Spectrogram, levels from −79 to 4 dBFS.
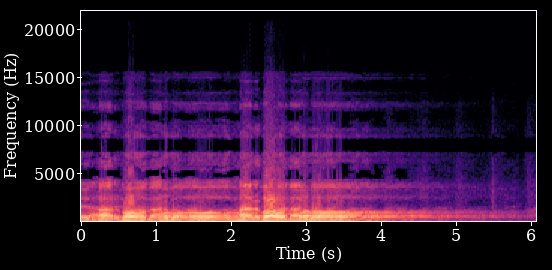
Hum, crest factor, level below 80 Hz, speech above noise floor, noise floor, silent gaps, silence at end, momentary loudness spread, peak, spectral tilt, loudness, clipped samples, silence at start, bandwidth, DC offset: none; 10 dB; -42 dBFS; 29 dB; -36 dBFS; none; 0.55 s; 18 LU; 0 dBFS; -6.5 dB/octave; -8 LUFS; 1%; 0 s; 15.5 kHz; under 0.1%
